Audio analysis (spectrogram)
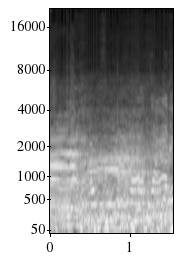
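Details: Sahiwal bull calves at Raniganj cattle market (haat), Dinajpur, on 2 May 2024: a sustained, flat, droning low moo fills the whole stretch, over a steady murmur of market crowd noise.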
